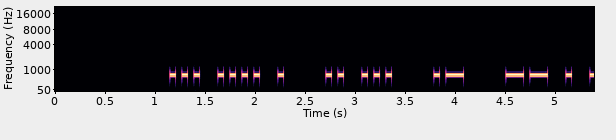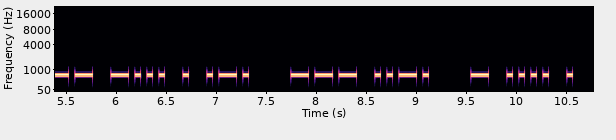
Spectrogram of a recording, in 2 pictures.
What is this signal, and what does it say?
Morse code, heard as a keyed tone, about 20 wpm, 700 Hz. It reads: SHE IS A MEMBER OF THE
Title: Sentences with 5-Word Phrases - 20wpm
